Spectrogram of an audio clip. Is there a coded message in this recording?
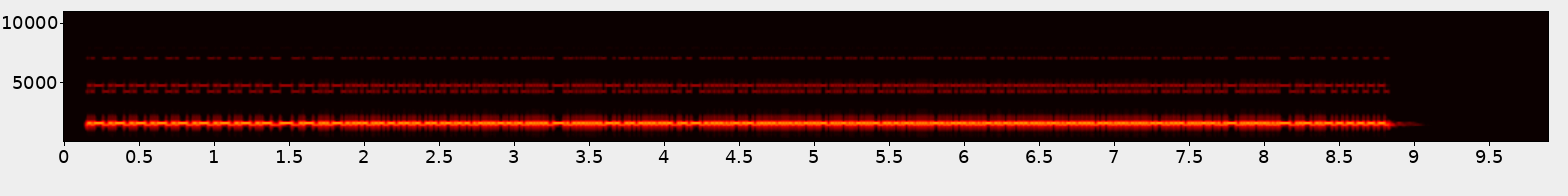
Yes: NAVTEX (SITOR-B), 100 baud, 170 Hz shift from 0.2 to 8.8 s, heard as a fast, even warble, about 1500 Hz centre. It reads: ZCZC KA23 CONTAINER ADRIFT IN PSN 32-15S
